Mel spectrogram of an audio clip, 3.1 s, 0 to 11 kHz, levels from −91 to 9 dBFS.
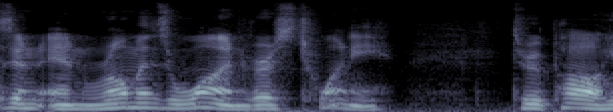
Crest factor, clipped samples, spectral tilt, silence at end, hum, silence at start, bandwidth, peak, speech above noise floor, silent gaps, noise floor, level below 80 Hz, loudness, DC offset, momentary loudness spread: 18 dB; under 0.1%; -7 dB/octave; 0 s; none; 0 s; 10 kHz; -14 dBFS; 31 dB; none; -61 dBFS; -62 dBFS; -31 LUFS; under 0.1%; 7 LU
